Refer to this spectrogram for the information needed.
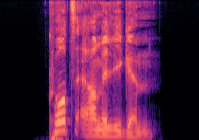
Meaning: strong dative masculine/neuter singular of kurzärmelig
- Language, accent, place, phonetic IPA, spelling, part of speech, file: German, Germany, Berlin, [ˈkʊʁt͡sˌʔɛʁməlɪɡəm], kurzärmeligem, adjective, De-kurzärmeligem.ogg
